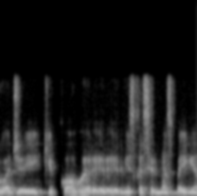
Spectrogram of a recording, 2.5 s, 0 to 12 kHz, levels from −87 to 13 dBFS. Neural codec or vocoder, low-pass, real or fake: none; 7.2 kHz; real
